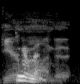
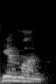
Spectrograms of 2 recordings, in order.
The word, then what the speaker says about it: DeArmond: It's not pronounced Dieramond. No, it's the font wouldn't do it, but it's capital D, little e, capital A. So it's Dearmond.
